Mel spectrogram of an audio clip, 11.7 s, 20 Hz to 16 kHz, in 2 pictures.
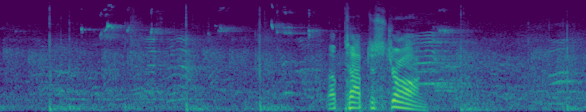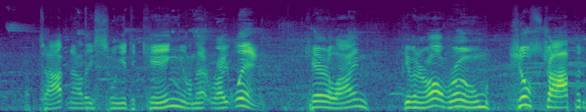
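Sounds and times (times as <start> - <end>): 
murmur: 0.0 - 11.7
basketball dribbled slowly up the court during a women's game: 0.4 - 3.6, 4.5 - 7.9
speech: 3.3 - 4.4, 6.3 - 11.7.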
